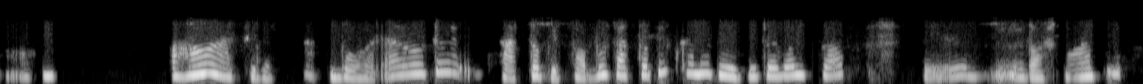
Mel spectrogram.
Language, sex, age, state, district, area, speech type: Odia, female, 45-60, Odisha, Sundergarh, rural, conversation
